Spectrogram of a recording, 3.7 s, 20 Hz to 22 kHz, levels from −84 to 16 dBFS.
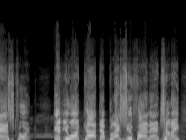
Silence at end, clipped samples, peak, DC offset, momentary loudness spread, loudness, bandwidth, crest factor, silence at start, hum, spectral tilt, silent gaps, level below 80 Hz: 0.15 s; under 0.1%; -4 dBFS; under 0.1%; 9 LU; -18 LUFS; 16.5 kHz; 16 dB; 0 s; none; -2 dB/octave; none; -60 dBFS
